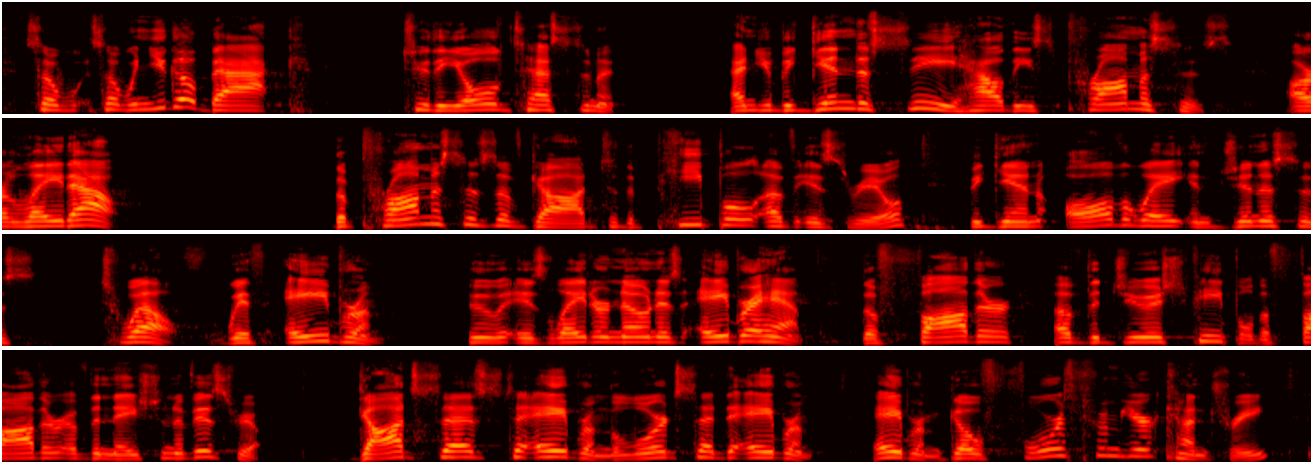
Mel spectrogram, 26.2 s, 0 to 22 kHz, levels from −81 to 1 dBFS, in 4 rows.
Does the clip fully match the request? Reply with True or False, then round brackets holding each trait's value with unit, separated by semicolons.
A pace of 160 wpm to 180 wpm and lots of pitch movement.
False (165 wpm; 3.6 semitones)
